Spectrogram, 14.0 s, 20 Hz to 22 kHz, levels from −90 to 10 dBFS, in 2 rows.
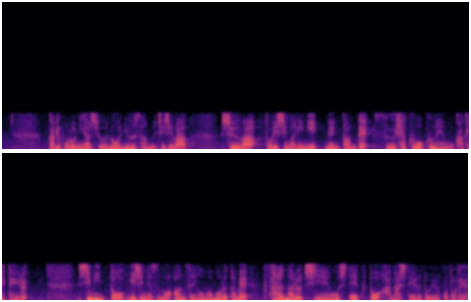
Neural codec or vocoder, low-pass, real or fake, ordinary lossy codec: codec, 16 kHz, 16 kbps, FreqCodec, larger model; 5.4 kHz; fake; MP3, 48 kbps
